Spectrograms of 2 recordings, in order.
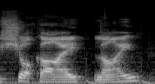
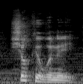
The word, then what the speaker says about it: Shakilwani: I mean, that could be Shock Eye Line, but I'm not reading it as that. It's Shokilwani.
